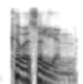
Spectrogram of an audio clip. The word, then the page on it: coecilian: British English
